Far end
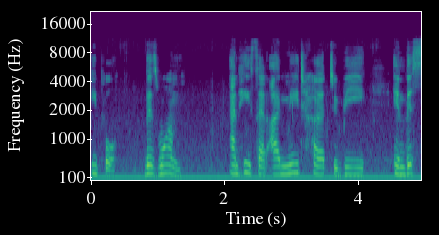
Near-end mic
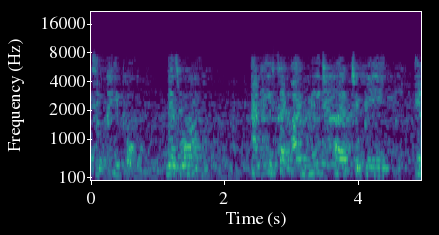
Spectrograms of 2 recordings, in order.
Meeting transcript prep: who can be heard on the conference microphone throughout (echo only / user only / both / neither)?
echo only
